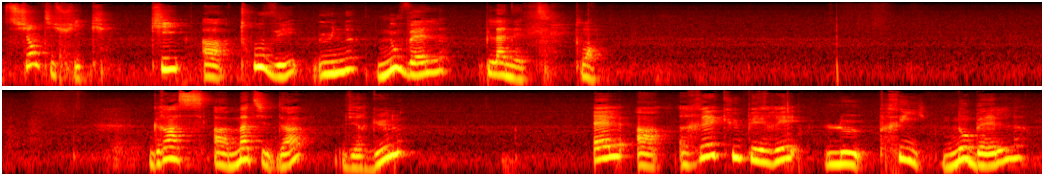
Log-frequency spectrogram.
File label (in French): Dictée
